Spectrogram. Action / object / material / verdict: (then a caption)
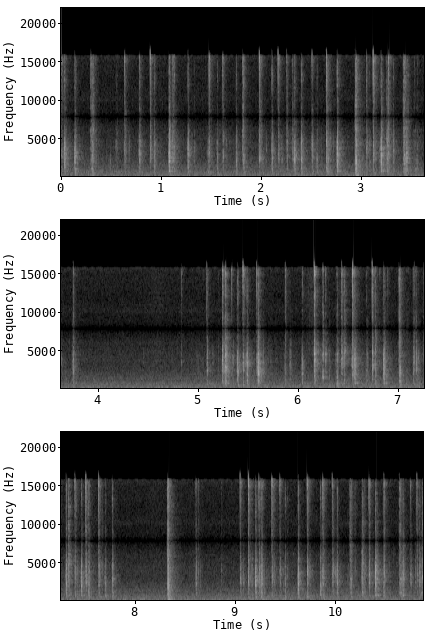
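tap / plastic computer keyboard / plastic / none. Fingertips and nails tap rapidly on the keys of a backlit plastic computer keyboard, making crisp, bright clicks in quick bursts. The typing pauses briefly around four seconds and again near eight seconds before picking back up.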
